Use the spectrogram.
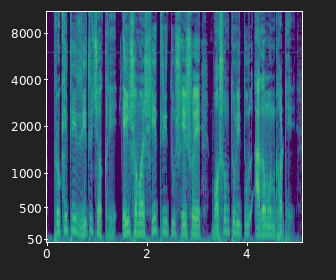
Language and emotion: Bengali, neutral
